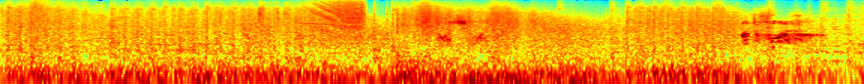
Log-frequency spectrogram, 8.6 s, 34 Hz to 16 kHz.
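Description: Fleet strike explosions pound enemy armor in SOCOM 4, a dense, loud and continuous wash of booms and rumbling blasts with scattered crackles, going on without a break.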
